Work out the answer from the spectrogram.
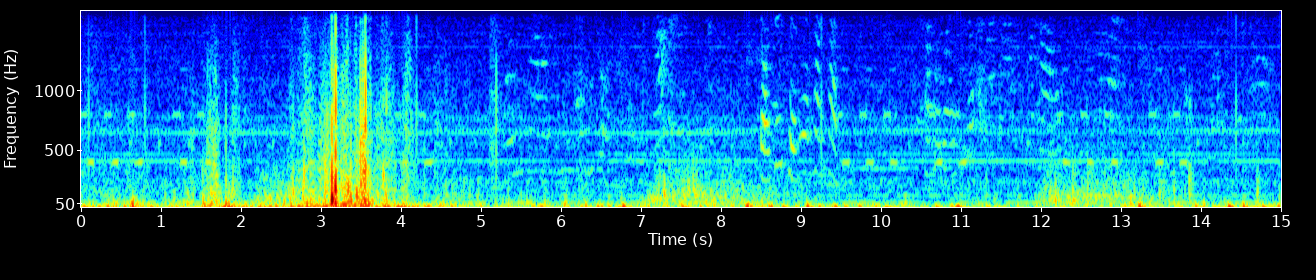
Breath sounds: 7.03-8.44 s: inhalation
12.05-13.46 s: inhalation

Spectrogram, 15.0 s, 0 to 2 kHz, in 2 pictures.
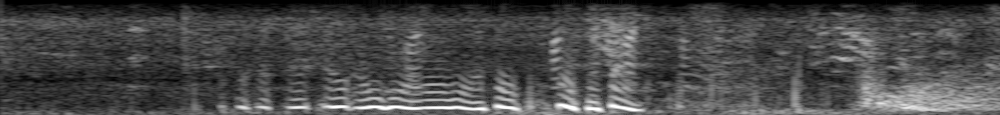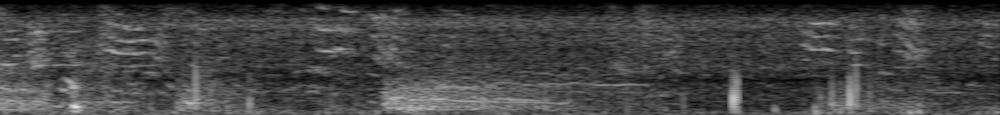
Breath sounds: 6.45-7.95 s: inhalation
10.44-11.94 s: inhalation
10.44-12.47 s: wheeze

